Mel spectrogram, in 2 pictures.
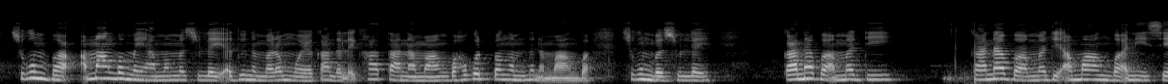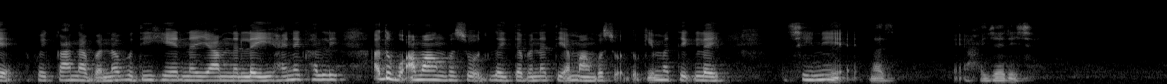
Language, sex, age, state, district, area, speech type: Manipuri, female, 45-60, Manipur, Bishnupur, rural, spontaneous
